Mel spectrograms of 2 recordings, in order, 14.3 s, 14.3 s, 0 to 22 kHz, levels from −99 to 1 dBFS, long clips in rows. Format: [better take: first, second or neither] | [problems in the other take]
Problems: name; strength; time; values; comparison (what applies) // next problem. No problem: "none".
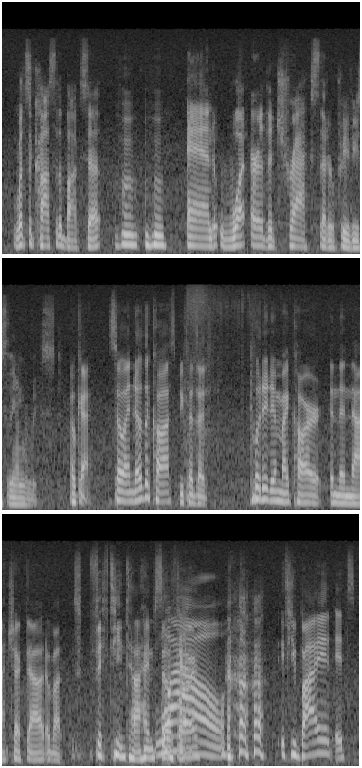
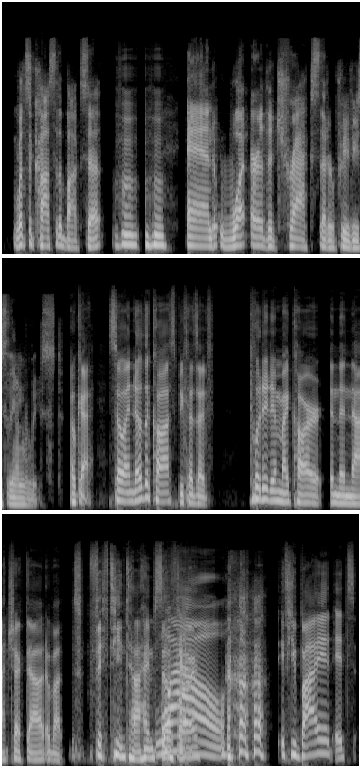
second | hiss; faint; throughout; 25 dB below the speech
